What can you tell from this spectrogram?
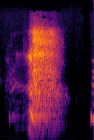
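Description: A single sharp sneeze with a quick breathy intake before it, followed by a short snippet of someone starting to speak.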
